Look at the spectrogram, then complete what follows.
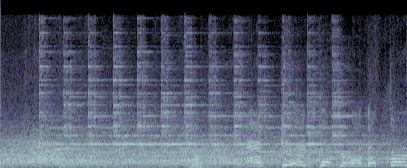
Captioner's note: bell ringing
